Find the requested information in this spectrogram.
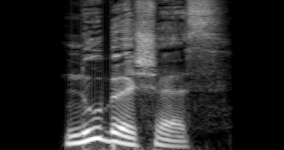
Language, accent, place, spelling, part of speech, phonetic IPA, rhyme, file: German, Germany, Berlin, nubisches, adjective, [ˈnuːbɪʃəs], -uːbɪʃəs, De-nubisches.ogg
- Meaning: strong/mixed nominative/accusative neuter singular of nubisch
